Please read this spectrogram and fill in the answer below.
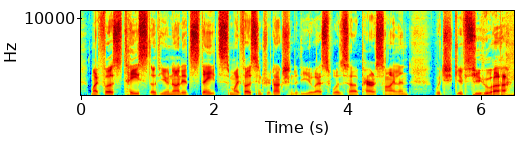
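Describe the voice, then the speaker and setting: Over a very clean, silent background, a man with a British accent speaks in a very deep, low pitch with ordinary pitch variation and a dry, close sound with no echo. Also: fairly quick pace. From UK. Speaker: retired military officer and author. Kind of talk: interview. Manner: halting.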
